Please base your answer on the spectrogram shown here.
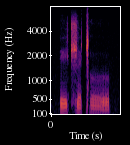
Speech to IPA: et͡ʃɛǁɤ

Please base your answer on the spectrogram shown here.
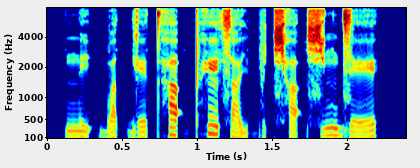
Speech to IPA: n̪i˨ʔba˨t̚ɡe˨˩ t̪ʰa˦ʔpʰẽ˥˧ sa˨˩jbə˦t͡ɕʰa˨ʔ ɕi˦ŋd͡ze˨˦

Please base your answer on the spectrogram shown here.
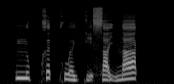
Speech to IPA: nu˦˥p̚xə˦˥t̚kwə̤˨˩jkḭ˧˨ sa̰˧˨jna˦˥k̚

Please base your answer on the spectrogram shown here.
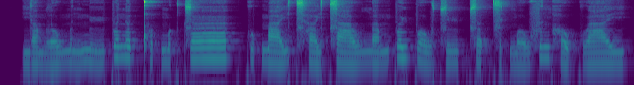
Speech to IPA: jɐ˨mlo˨˧wmɪ˨˥ŋ n̪yː˨˥pɵ˥nɵ˧t̚pʰʊ˧k̚ mʊ˧k̚t͡sœː˥ | kʷɐ˧p̚maː˨˥jt͡sʰɐ˨˥j t͡saː˨˧w ŋɐ˨˥m pɵ˥ɥpo˨w t͡syː˧p̚sɵ˧t̚ t͡sɪ˨k̚mo˨˥wfɪ˥ŋho˨˩w kʷaː˧j

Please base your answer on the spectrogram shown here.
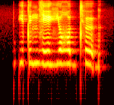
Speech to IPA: pʲɐtɨŋze vʲuʁʷiɡtʰɵɡ

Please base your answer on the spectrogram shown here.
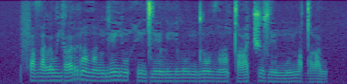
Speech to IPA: fʌðˤəlujʌ rĩðˤĩŋɡẽ jũhĩd͡zẽli lundũ ðˤẽ tˤa t͡ʃuzẽmũ nədˤu

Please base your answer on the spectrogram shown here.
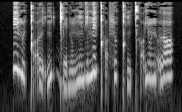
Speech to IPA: ẽ˥mɯ˩ǃɔ̰˩ lḭ˩ɲḭ˥ ɡ͡ǁe˩dũ˩ŋĩ˧di˧ nɛ̃˥ǃʰɔ̰˩ɬu˧ǃʰĩ˩ ǀʰɔ̰˧jũ˧no̰˧ lɔ˥

